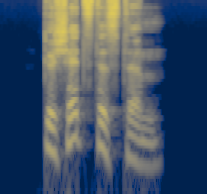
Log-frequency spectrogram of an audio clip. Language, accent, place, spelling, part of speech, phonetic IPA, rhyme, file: German, Germany, Berlin, geschätztestem, adjective, [ɡəˈʃɛt͡stəstəm], -ɛt͡stəstəm, De-geschätztestem.ogg
- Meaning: strong dative masculine/neuter singular superlative degree of geschätzt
